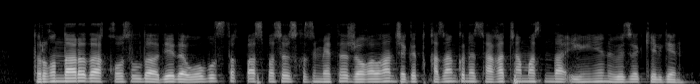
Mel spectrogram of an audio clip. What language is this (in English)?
Kazakh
